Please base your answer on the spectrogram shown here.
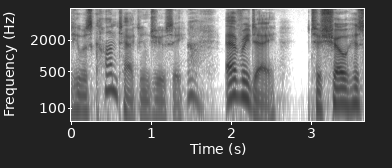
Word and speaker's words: Jussie: correct pronunciation that he Okay. requested at the trial. Oh, Yes. It is Jussie Yes.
